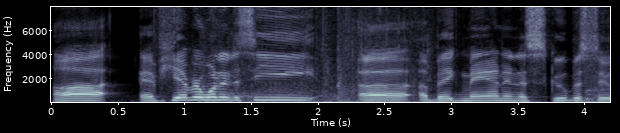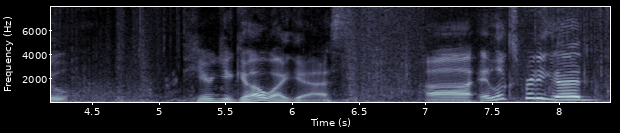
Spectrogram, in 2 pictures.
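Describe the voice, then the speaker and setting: A man's voice: fairly high pitch, very animated, measured pace, a little hiss or hum. A man giving casual reaction commentary in a conversational way, thinking aloud as he goes. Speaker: gaming video creator, reactor. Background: music.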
